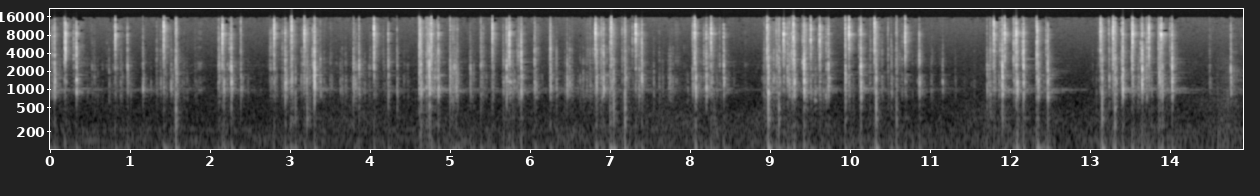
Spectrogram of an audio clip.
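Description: Both hands with long nails and fingertips type rapidly on a pink plastic Razer mechanical keyboard with backlit keys and a hollow body. Bursts of bright, sharp clicks come in quick runs separated by short pauses. Each key press is crisp and dies away almost instantly.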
